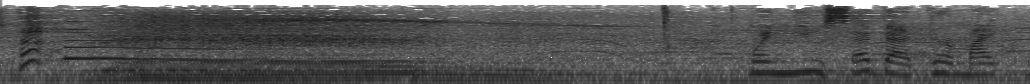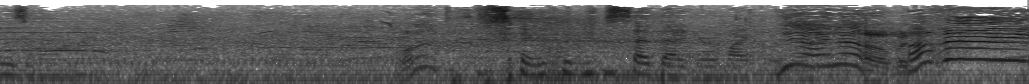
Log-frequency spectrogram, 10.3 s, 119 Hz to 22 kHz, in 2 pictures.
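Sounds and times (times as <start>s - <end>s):
car engine revving in a rolling parade at a car show: 0.4s - 5.0s, 7.2s - 9.4s
speech: 3.8s - 5.5s, 7.2s - 10.2s.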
